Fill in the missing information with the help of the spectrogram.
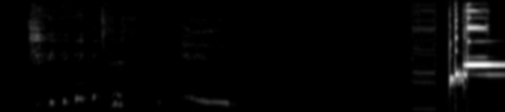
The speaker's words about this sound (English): I got a notification. No one's probably going to hear that because it's so far into the podcast.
